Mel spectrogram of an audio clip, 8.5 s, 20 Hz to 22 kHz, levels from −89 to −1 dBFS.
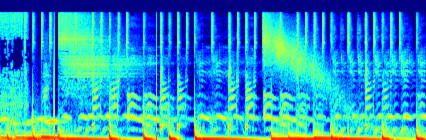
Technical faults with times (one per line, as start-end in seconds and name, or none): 1.07 invalid numbers at full scale
3.11 invalid numbers at full scale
